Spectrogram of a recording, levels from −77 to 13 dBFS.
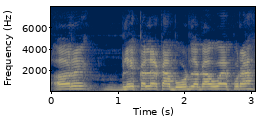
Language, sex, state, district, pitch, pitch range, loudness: Hindi, female, Punjab, Kapurthala, 240 Hz, 235-250 Hz, -13 LUFS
